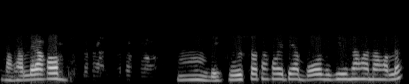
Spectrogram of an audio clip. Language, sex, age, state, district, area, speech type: Assamese, female, 30-45, Assam, Charaideo, rural, conversation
